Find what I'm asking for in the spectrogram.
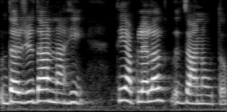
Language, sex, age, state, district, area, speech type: Marathi, female, 18-30, Maharashtra, Amravati, rural, spontaneous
